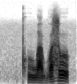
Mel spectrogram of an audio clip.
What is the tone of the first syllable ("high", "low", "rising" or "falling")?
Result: low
